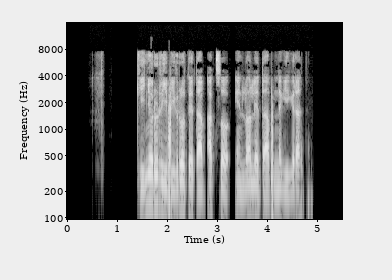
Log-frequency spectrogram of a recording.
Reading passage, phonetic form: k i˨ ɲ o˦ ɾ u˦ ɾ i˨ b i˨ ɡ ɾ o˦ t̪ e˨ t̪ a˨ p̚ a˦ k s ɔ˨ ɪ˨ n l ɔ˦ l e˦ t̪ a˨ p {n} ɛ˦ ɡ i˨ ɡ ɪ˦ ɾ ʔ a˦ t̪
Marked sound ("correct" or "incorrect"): correct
